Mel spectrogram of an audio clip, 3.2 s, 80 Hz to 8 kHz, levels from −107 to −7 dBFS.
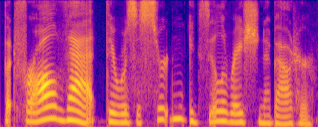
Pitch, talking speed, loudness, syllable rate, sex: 210 Hz, 205 wpm, -19 LUFS, 6.1 syllables/s, female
